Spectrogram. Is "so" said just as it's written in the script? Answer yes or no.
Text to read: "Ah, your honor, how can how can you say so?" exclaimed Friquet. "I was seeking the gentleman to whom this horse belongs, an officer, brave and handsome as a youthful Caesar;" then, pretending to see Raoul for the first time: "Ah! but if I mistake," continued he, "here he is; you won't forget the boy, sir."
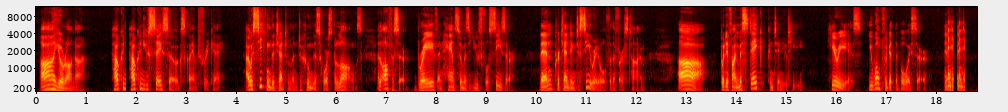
yes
